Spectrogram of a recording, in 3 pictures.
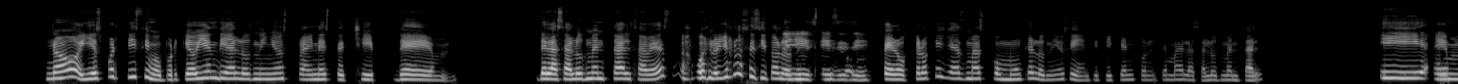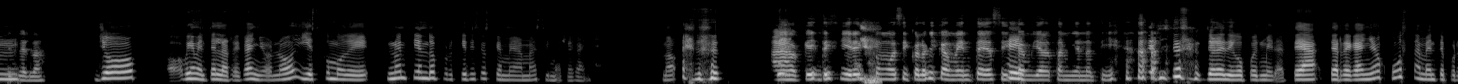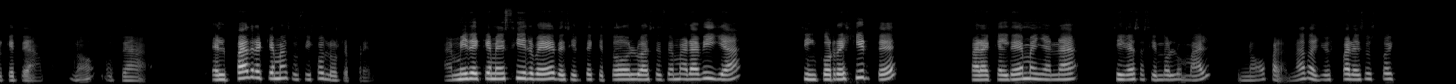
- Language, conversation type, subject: Spanish, podcast, ¿Cómo describirías una buena comunicación familiar?
- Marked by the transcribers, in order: laughing while speaking: "Bueno"; chuckle; laughing while speaking: "Le dices"; chuckle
